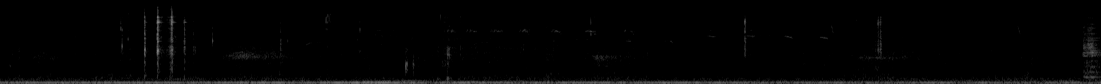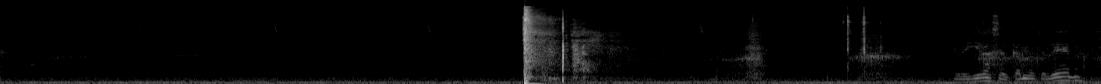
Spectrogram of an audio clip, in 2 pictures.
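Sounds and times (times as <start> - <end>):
low steady rumble: 0.0 - 22.0
sharp clicks: 1.2 - 2.2, 7.4 - 7.6, 19.3 - 20.0
small bird chirping: 2.0 - 9.2.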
